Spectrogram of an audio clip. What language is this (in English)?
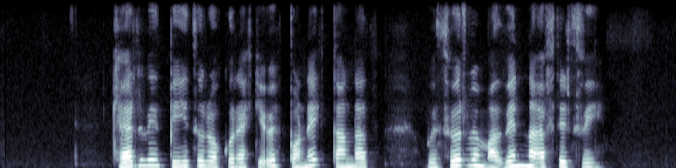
Icelandic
